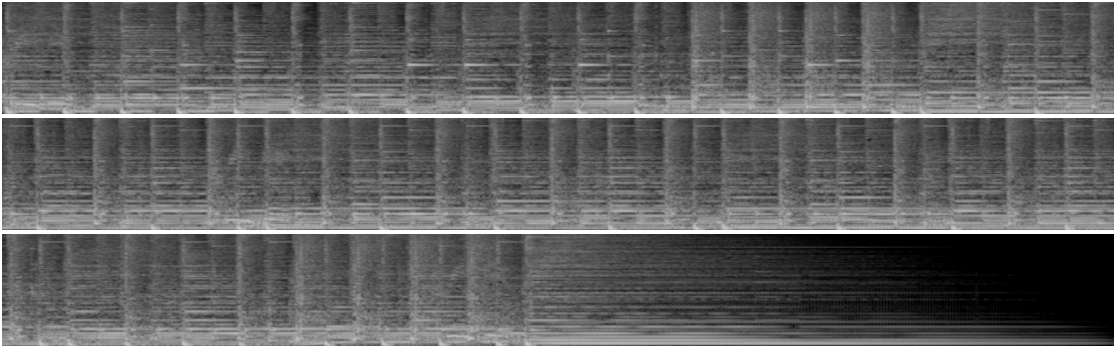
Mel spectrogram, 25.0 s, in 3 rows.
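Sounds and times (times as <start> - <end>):
upbeat ukulele: 0.0 - 22.3.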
